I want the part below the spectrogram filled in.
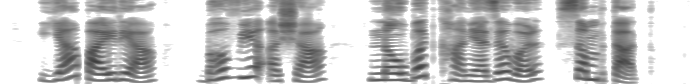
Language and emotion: Marathi, neutral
